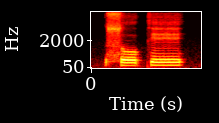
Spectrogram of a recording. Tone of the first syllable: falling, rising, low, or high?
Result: low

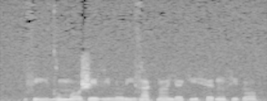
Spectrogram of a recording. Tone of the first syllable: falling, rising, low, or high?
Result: low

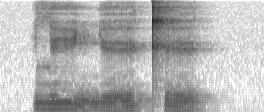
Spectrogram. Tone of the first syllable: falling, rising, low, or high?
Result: falling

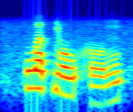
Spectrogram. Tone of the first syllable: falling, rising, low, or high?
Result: high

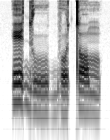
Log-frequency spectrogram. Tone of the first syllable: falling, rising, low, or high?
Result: high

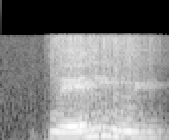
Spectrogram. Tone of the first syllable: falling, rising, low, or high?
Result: rising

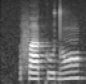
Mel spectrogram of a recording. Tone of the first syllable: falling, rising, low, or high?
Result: low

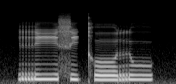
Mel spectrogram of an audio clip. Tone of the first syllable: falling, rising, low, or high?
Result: low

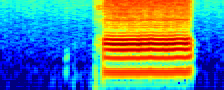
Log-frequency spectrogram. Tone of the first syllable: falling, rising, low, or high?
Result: high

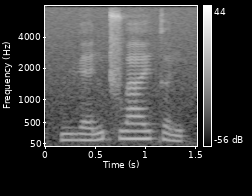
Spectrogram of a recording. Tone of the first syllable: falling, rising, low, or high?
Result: rising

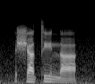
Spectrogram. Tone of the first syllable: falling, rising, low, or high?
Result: high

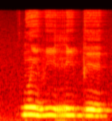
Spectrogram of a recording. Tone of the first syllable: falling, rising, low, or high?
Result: falling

